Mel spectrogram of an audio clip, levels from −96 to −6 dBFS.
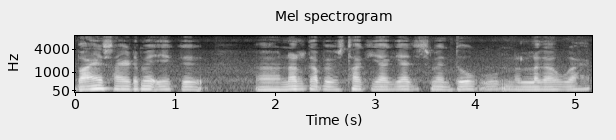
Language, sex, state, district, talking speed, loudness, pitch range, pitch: Hindi, male, Jharkhand, Deoghar, 210 wpm, -21 LUFS, 105-110 Hz, 105 Hz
